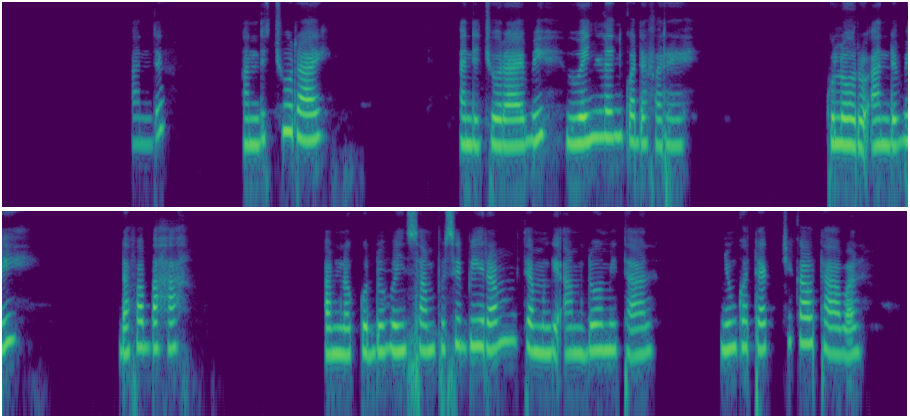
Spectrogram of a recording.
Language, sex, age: Wolof, female, 18-24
